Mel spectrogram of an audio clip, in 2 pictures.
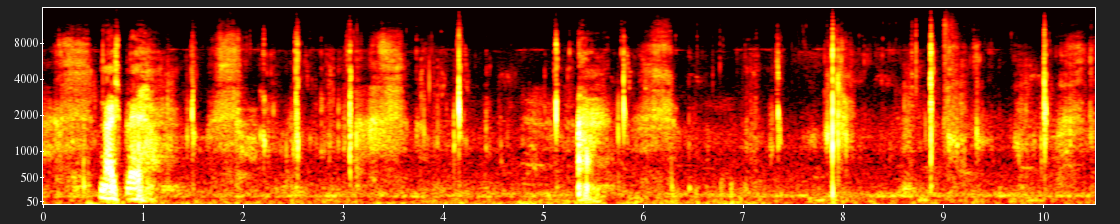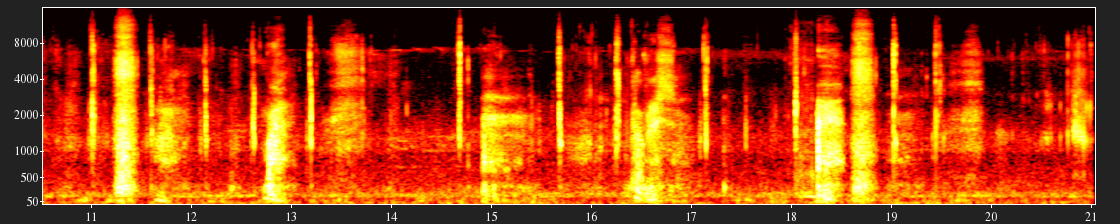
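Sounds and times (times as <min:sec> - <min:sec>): wet mouth clicks from chewing: 0:01.3 - 0:16.4, 0:17.1 - 0:21.0
food crunches: 0:07.0 - 0:14.9, 0:20.3 - 0:21.0.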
